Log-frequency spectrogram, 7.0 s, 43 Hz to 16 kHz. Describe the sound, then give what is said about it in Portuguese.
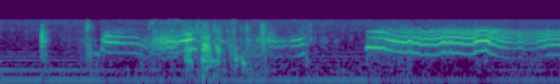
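A four-month-old baby girl who had her vaccination today cries, starting with a few short fussy bursts, then breaking into longer wavering wails that swell and sustain loudly toward the end, at home. “É um porque bebezinho, pelo jeito, né? é a minha filha, hoje ela tomou a vacina daquela de 4 meses, sabe?”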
